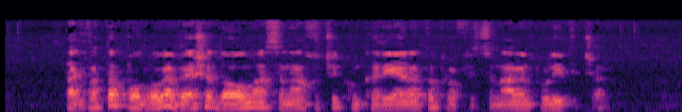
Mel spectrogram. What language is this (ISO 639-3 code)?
mkd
